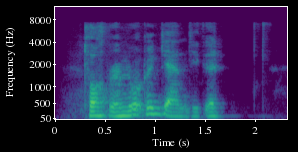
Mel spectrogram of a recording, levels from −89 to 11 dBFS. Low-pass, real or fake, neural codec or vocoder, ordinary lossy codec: 7.2 kHz; fake; codec, 16 kHz, 1 kbps, FunCodec, trained on LibriTTS, 50 frames a second; Opus, 64 kbps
